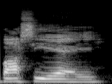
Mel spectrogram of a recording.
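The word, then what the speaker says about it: Bossier: Actually I think that's pronounced Bosier. Bosier. Yeah. Because it's it's supposed to be French.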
